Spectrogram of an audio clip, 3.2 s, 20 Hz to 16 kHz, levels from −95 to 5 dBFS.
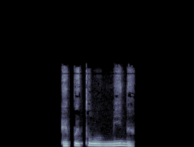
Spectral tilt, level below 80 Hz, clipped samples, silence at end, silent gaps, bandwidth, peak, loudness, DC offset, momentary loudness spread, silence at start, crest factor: -5 dB/octave; -74 dBFS; under 0.1%; 1 s; 1.17-1.21 s; 9.2 kHz; -10 dBFS; -26 LUFS; under 0.1%; 7 LU; 1 s; 20 dB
